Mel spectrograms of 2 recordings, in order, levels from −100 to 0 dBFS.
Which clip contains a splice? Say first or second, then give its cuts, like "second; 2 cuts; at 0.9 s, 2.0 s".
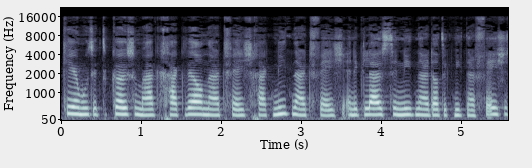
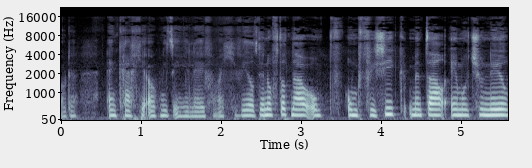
second; 1 cut; at 2.5 s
